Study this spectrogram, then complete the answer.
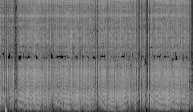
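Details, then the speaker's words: MIG welding thin auto body sheet metal, voltage raised to setting four: rough, uneven arc crackle with several sharp pops instead of a smooth sizzle, narrow piled-up bead; voltage still too low for the wire speed. "Increasing the voltage really helped. But you can still hear popping. The arc sound is inconsistent. Wellbe is narrow and piling up. The voltage is still too low."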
